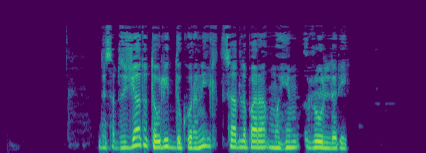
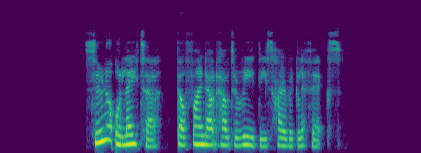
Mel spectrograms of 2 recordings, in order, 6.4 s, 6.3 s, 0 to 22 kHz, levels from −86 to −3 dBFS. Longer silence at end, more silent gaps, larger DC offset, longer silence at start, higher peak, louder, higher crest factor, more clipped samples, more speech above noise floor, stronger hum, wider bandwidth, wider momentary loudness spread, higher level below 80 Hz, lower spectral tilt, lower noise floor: about the same, 1.2 s vs 1.25 s; neither; neither; first, 1.5 s vs 1.3 s; about the same, -4 dBFS vs -4 dBFS; about the same, -21 LUFS vs -19 LUFS; about the same, 18 dB vs 18 dB; neither; second, 55 dB vs over 72 dB; neither; first, 11.5 kHz vs 9.6 kHz; second, 7 LU vs 17 LU; first, -60 dBFS vs -70 dBFS; about the same, -6 dB/octave vs -5 dB/octave; second, -75 dBFS vs under -90 dBFS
